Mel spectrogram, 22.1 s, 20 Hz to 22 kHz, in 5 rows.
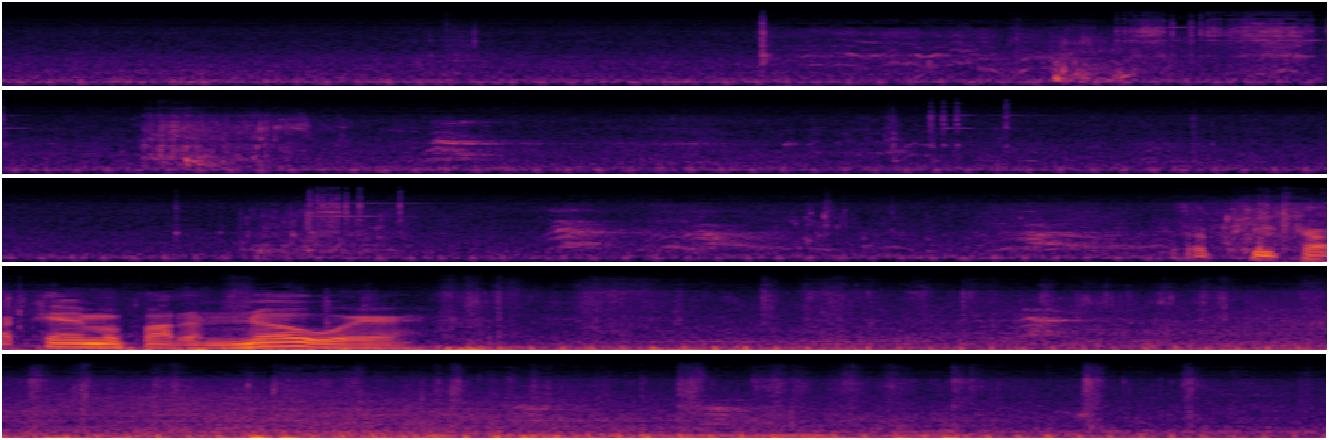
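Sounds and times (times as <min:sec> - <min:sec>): fish splashing at surface: 0:12.5 - 0:13.4
wind noise: 0:13.6 - 0:22.0.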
